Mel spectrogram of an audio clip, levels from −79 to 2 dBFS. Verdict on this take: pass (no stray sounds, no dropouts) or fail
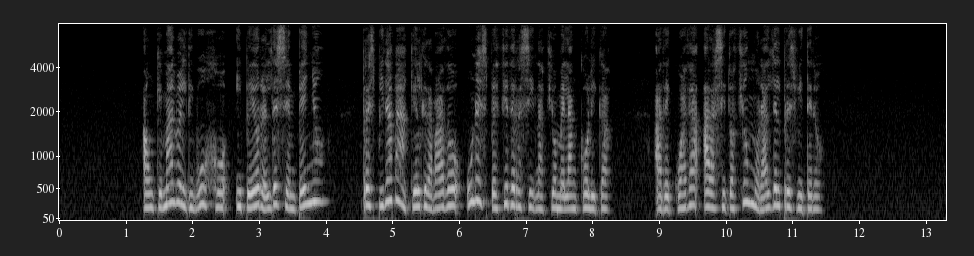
pass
